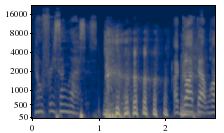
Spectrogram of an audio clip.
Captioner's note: laughs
